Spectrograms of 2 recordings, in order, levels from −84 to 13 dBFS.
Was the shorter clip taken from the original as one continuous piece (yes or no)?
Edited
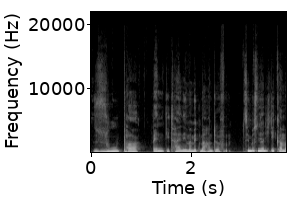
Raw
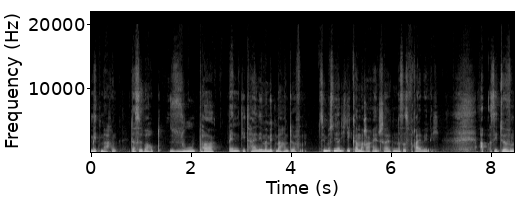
yes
